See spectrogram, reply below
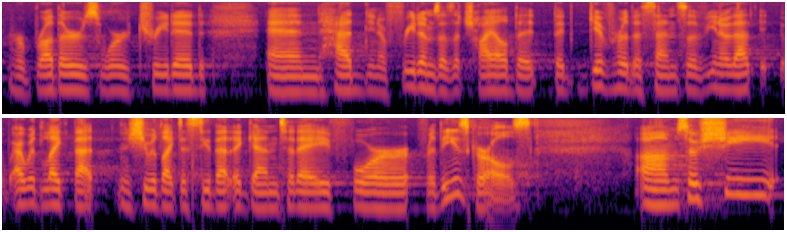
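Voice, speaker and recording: A woman film director answers audience questions at a festival Q&A, telling stories informally and conversationally. Her voice sits low, with a clear, resonant tone. The event is in a large hall, and the recording carries long, echoing reverb.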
